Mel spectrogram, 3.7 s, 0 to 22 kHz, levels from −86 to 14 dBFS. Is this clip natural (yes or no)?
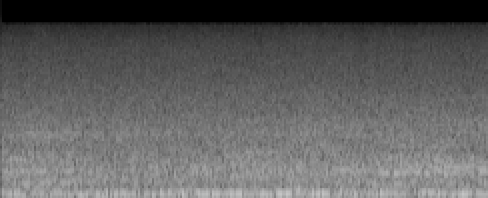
yes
